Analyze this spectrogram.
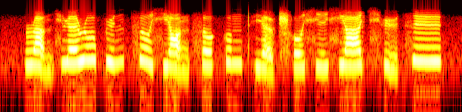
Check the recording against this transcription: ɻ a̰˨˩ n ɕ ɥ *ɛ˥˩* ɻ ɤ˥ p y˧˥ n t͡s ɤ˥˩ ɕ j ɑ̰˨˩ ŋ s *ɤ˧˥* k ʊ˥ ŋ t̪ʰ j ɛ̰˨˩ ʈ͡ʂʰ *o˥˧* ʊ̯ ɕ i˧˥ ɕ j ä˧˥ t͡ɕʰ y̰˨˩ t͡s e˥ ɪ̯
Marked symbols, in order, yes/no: no, yes, no

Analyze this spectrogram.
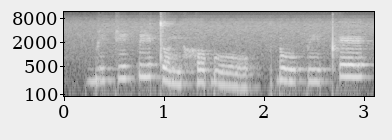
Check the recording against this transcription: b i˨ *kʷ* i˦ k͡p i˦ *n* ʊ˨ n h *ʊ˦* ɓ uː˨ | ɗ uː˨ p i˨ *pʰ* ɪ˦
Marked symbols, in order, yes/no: no, no, yes, yes

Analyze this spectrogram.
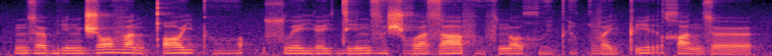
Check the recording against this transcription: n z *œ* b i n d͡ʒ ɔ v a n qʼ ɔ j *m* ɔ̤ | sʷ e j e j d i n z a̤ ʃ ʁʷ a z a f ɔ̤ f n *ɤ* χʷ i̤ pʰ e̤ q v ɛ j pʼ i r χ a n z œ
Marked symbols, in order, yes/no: yes, no, no

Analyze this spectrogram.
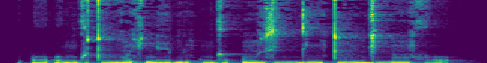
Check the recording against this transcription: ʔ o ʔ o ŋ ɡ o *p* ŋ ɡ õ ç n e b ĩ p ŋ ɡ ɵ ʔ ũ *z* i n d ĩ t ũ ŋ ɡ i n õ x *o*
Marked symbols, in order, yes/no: no, yes, yes

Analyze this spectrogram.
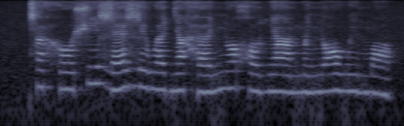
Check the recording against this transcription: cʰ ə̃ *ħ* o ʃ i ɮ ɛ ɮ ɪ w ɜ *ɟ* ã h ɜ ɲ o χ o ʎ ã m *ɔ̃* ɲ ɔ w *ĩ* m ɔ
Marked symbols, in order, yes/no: no, yes, no, yes

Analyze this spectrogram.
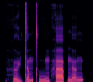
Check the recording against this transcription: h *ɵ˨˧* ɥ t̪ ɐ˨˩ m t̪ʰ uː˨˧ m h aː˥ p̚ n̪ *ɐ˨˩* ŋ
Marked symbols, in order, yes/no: no, yes

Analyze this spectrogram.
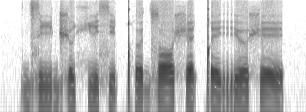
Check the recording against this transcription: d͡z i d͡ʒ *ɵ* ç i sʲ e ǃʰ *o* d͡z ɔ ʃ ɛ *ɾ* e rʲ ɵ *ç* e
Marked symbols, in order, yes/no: yes, no, no, no

